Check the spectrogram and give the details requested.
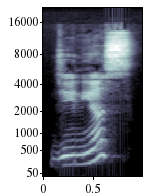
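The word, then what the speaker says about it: genius: यहाँ पे भी जी ई आ गया, जीनियस, और यहाँ पे भी जी ई आ गया तो जेम।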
